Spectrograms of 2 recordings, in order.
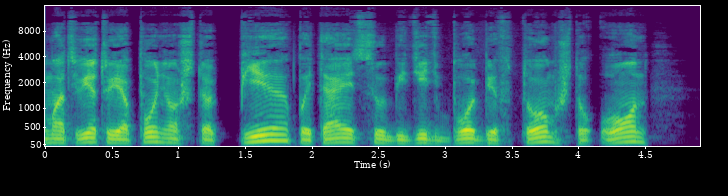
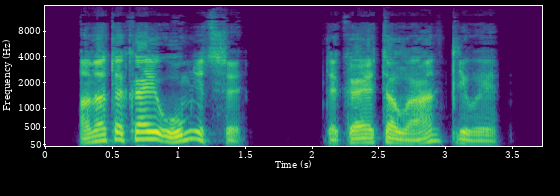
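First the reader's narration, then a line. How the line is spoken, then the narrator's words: Unhappy voice. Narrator (Russian): несчастным голосом проговорил Бобби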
